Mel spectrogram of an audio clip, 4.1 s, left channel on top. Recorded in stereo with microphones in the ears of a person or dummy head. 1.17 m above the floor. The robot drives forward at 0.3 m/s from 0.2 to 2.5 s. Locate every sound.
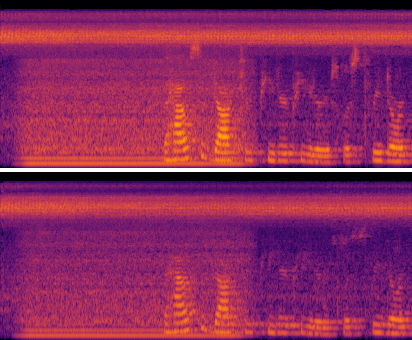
0.0 s an insect: 5° right (ahead or behind), 1.0 m
1.6 s a woman speaking: 70° left (ahead or behind), 2 m; by 4.0 s 65° left (ahead or behind), 2 m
